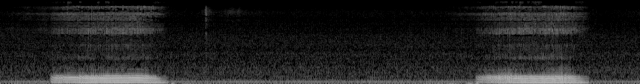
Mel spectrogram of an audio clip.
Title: Dog snoring - to fall asleep - light rain - black screen - nature sounds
